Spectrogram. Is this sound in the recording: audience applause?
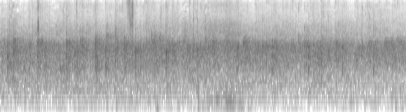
yes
